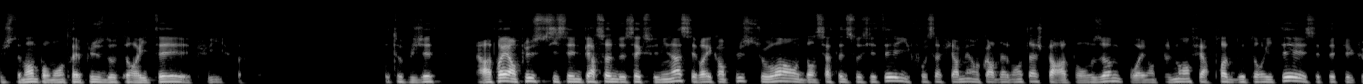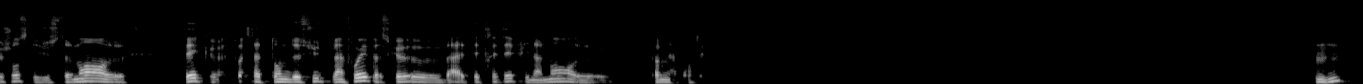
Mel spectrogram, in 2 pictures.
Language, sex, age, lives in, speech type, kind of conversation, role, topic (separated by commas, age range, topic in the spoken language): French, male, 45-49, France, conversation, advice, advisor, Comment gérer mes réactions émotionnelles face à des critiques inutiles ?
